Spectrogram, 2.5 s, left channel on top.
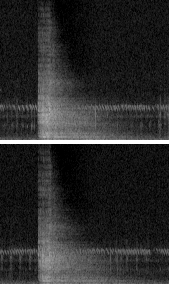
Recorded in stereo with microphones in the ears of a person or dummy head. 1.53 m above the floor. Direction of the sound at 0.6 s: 40° left (ahead or behind).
